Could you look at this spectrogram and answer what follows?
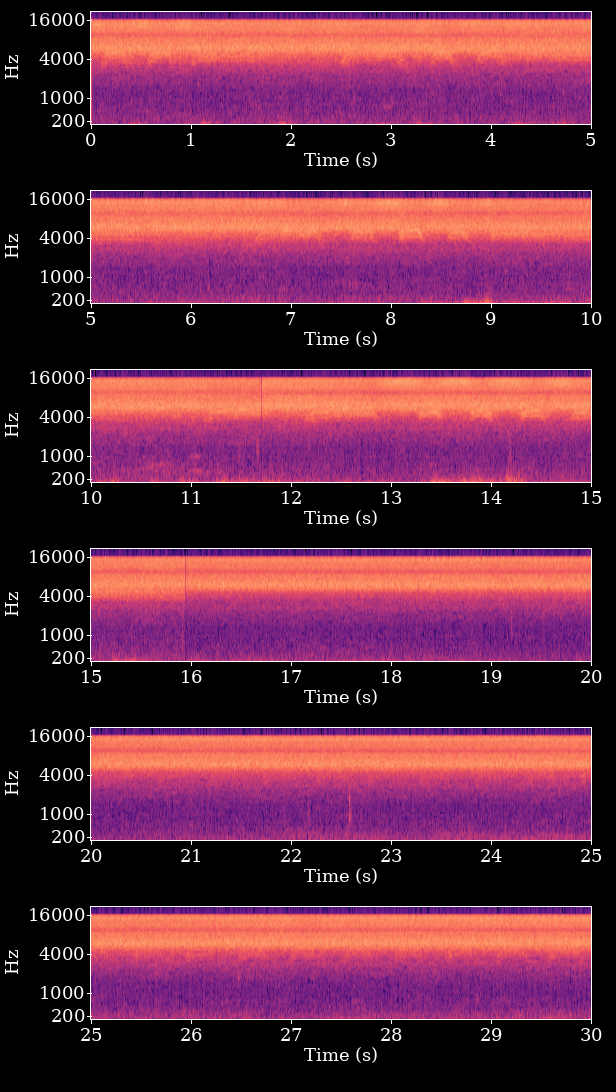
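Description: A chorus of cicadas buzzing steadily and shrilly, with a few low rumbles partway through.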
